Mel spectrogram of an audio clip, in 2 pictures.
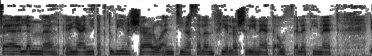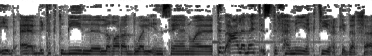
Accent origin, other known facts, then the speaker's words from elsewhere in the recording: Egypt; أنا ست مصرية بسيطة زي كل الستات المصريات، وبفخر أني كده، ولن أكون غير كده.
